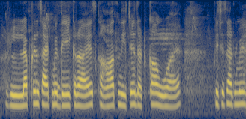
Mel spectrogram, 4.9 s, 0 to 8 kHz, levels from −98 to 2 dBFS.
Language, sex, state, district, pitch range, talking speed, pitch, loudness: Hindi, female, Chhattisgarh, Balrampur, 240-270 Hz, 205 wpm, 255 Hz, -17 LUFS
